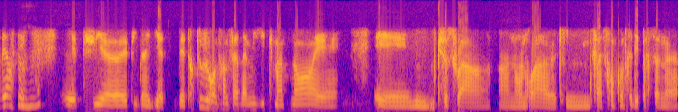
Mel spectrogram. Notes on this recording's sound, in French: Interview téléphonique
